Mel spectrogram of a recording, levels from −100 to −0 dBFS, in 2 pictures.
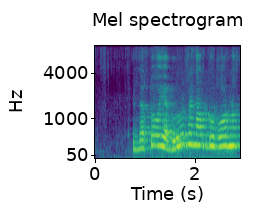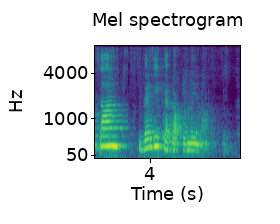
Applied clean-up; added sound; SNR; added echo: neural separator model SepFormer DNS4.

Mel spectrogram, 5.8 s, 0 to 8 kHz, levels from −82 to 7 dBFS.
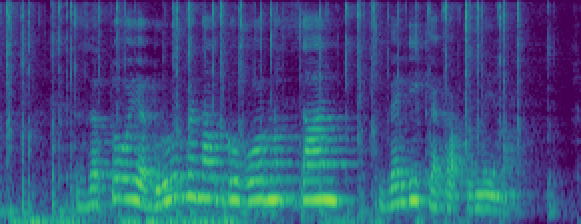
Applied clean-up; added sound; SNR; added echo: none; Typing; 13 dB; reverberation time 0.5 s.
